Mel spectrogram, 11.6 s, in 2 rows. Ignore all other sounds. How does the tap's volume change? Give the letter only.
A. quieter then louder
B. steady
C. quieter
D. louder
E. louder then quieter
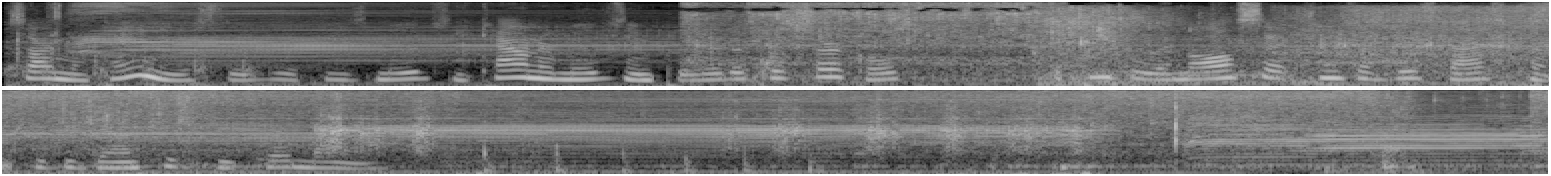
A.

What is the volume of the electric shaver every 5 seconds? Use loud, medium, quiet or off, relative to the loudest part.
medium, loud, loud.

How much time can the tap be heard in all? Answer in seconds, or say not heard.
9 s.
